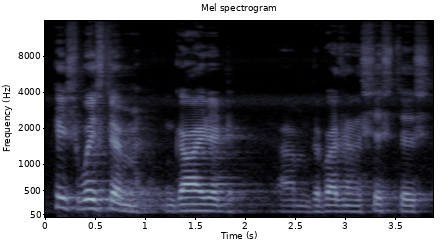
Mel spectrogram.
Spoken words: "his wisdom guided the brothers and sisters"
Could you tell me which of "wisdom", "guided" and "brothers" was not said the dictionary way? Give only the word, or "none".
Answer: brothers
